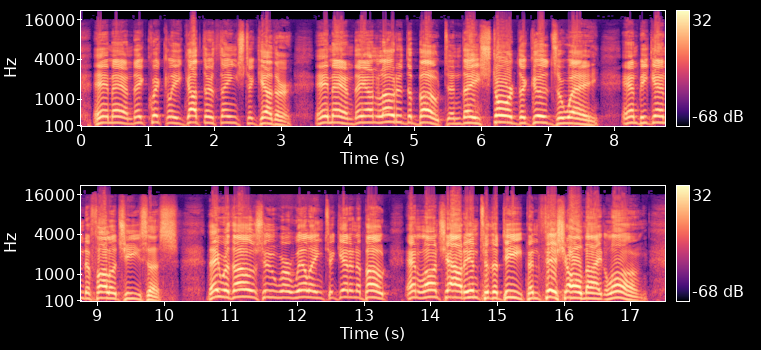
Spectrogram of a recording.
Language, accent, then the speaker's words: English; United States; born there; I thank God that I was born in America.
